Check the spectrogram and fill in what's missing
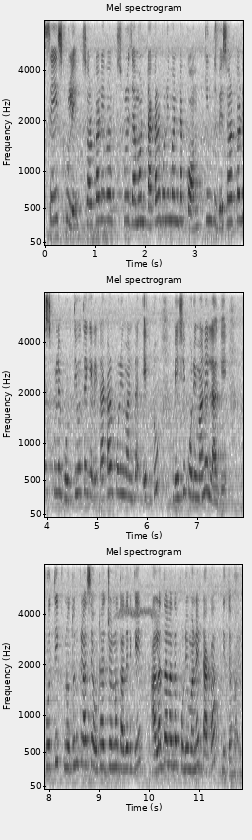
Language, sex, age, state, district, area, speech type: Bengali, female, 18-30, West Bengal, Paschim Medinipur, rural, spontaneous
